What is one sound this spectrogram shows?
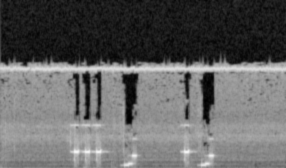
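Short electronic menu beeps sound in quick succession.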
